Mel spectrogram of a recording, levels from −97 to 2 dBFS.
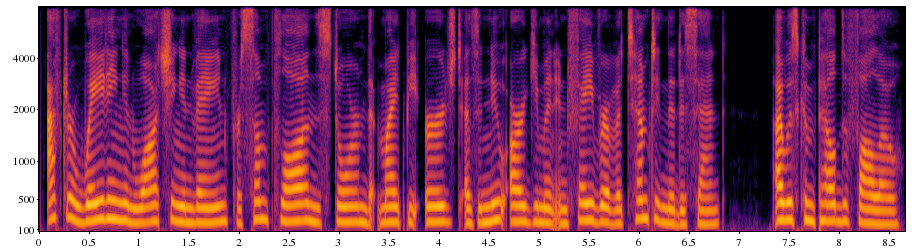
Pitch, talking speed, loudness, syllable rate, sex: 205 Hz, 215 wpm, -20 LUFS, 5.5 syllables/s, female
